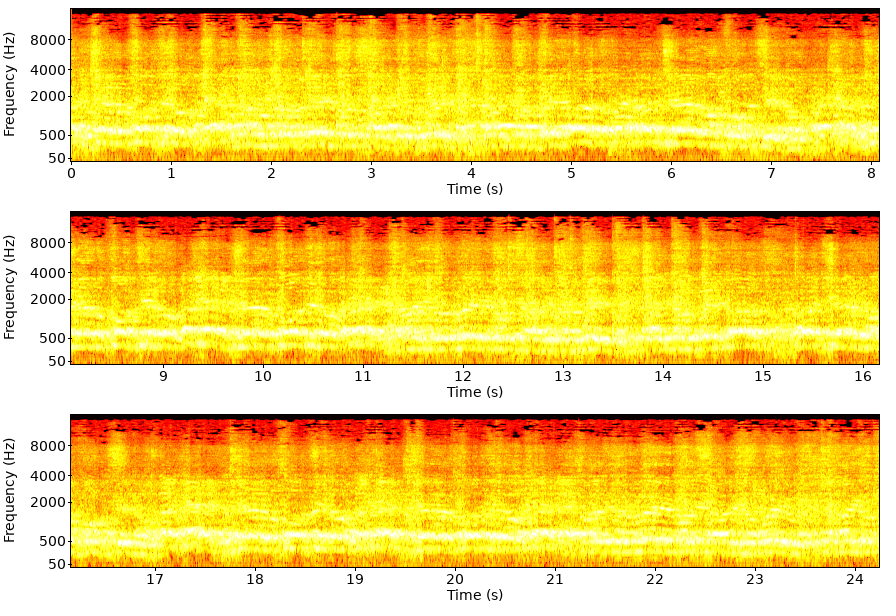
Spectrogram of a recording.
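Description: Football crowd chanting in a stadium, a dense, continuous roar of many voices singing together in a steady rhythm, distant and reverberant throughout.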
